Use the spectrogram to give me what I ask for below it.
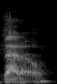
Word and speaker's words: Beto: had Buddha jazz on the judge I think Beto bado boy which I learned it to pronounce Beto Beto yeah yeah which I learned because I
